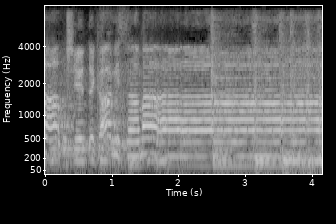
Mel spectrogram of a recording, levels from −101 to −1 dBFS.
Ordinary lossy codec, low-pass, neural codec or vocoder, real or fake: Opus, 24 kbps; 7.2 kHz; vocoder, 44.1 kHz, 128 mel bands, Pupu-Vocoder; fake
